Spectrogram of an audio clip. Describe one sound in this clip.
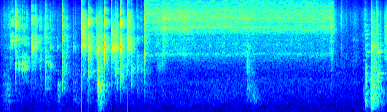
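A spray can hisses in short and long bursts.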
